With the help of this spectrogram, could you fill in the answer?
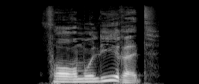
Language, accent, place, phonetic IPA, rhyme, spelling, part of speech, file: German, Germany, Berlin, [fɔʁmuˈliːʁət], -iːʁət, formulieret, verb, De-formulieret.ogg
- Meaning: second-person plural subjunctive I of formulieren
